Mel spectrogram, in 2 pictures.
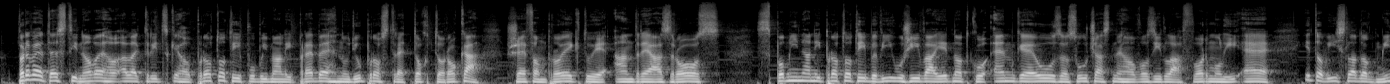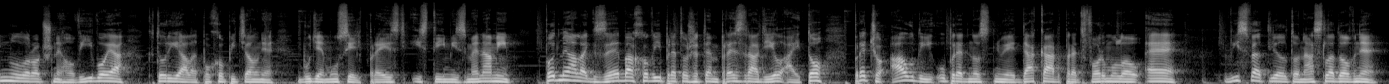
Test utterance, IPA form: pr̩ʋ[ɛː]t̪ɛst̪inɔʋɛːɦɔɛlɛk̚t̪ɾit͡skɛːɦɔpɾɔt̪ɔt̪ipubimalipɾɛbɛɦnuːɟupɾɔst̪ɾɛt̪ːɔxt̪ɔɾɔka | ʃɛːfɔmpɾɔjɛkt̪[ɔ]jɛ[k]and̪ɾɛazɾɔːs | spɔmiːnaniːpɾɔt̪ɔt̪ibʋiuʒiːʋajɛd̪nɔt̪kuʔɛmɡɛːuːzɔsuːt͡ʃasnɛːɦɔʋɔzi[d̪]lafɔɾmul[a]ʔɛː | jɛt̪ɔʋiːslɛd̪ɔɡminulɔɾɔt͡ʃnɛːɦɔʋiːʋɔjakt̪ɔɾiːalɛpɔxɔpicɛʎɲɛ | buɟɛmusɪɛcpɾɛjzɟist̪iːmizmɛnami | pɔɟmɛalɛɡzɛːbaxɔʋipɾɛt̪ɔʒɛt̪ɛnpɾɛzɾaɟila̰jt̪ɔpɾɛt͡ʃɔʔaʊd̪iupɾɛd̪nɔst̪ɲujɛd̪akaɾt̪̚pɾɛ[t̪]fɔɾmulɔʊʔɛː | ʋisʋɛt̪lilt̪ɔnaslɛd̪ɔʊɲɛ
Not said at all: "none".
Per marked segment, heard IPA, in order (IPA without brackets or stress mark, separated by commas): ɛː, u, ʔ, d̪, i, t̪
